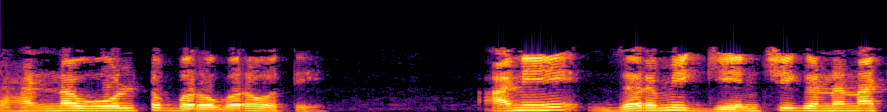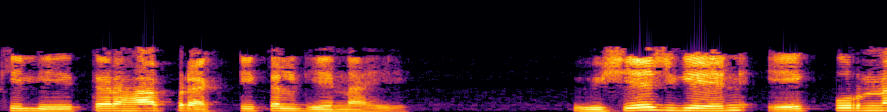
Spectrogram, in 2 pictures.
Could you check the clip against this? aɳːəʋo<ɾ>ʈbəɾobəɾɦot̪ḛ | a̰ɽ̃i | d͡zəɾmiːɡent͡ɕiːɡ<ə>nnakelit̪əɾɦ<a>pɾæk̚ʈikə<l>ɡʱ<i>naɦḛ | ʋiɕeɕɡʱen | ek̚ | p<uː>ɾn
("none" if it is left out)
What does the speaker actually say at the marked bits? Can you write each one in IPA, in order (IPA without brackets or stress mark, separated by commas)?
l, ə, a, l, e, u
